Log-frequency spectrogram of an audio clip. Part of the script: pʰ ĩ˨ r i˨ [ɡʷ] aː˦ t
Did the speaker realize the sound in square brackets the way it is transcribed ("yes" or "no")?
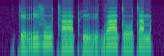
yes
